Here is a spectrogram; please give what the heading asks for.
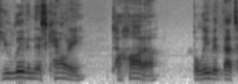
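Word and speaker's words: Tehama: And I bring this up because this tells you and I that if you live in this county, Tahana, believe it, that's how it's pronounced, Tahana County, you're on your own beginning November 20th.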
